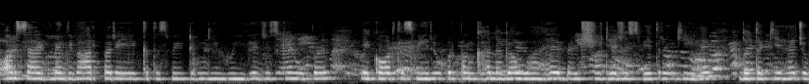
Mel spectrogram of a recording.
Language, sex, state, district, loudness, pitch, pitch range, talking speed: Hindi, female, Himachal Pradesh, Shimla, -16 LUFS, 265 Hz, 260-270 Hz, 245 wpm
